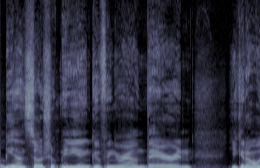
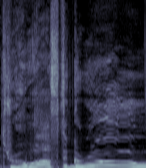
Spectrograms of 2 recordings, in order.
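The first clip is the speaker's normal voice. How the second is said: high sing-song; much slower than usual. Pretend. Mock groove line, very high.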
